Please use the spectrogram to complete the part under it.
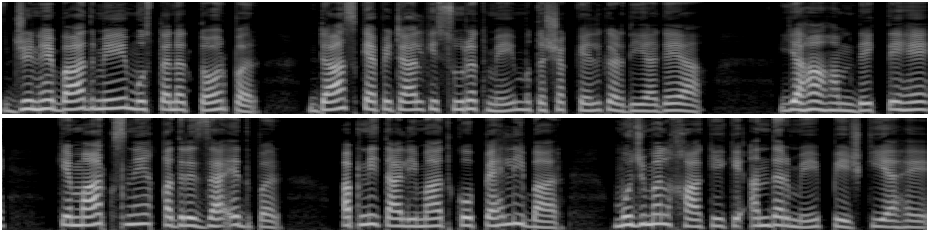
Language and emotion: Urdu, neutral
